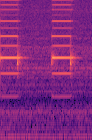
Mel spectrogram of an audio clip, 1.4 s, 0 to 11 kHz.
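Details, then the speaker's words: IBM PS/2 Model 30-286 powered on with Dallas RTC battery removed: two short high-pitched beeps, hard drive spins but no display; POST error, fixed when Dallas battery refitted. "oh what's going on here we're not getting anything on the screen something is wrong maybe it requires the Dallas battery"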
